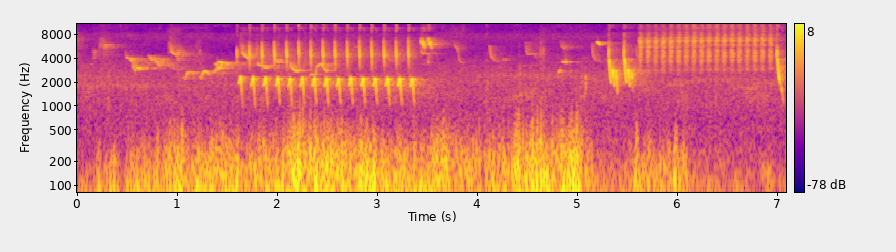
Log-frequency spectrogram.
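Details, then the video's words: Master song of sikatan londo, a flycatcher, for training songbirds: twittering whistles, then a rapid series of bright chirps, more varied notes and a long fast high trill, with low rumbling noise. "masteran mewah sikatan londo gacor"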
